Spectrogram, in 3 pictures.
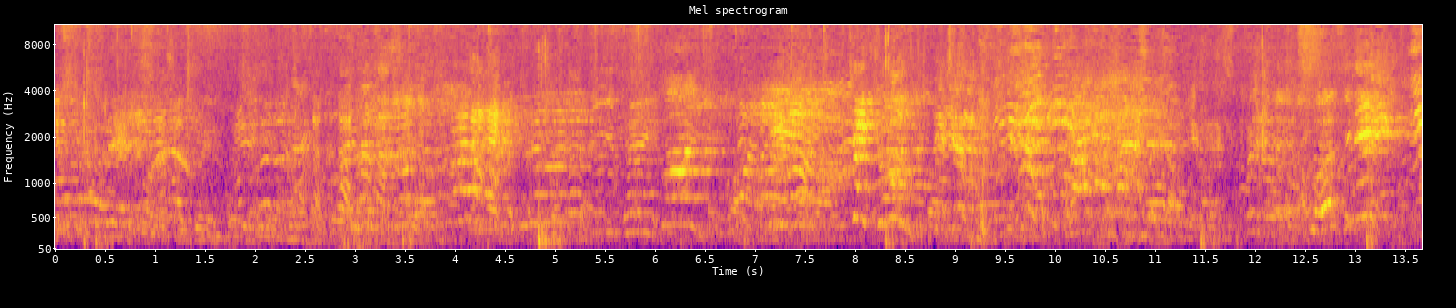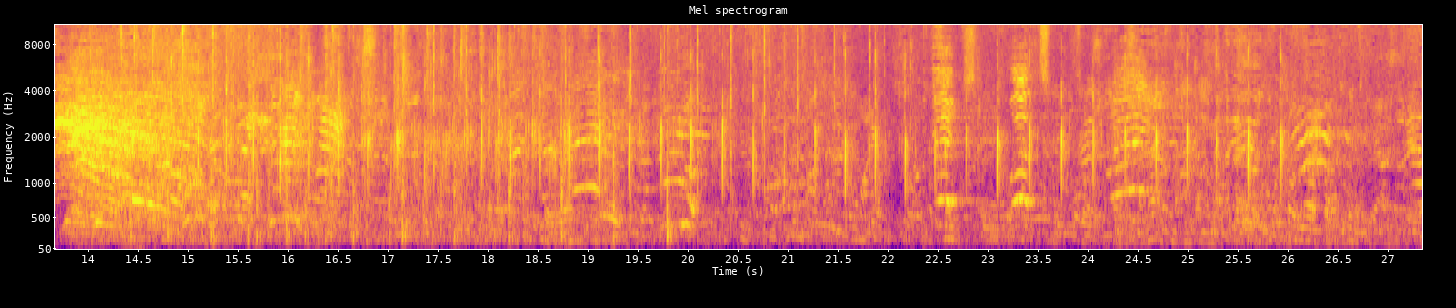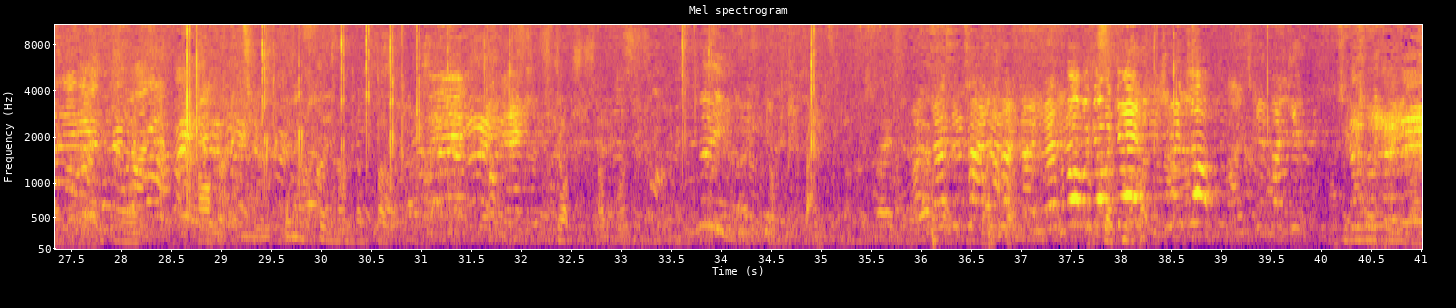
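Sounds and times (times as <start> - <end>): people chattering: 0.0 - 41.0
spectators talking and calling out: 0.0 - 41.0.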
